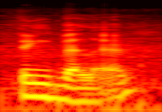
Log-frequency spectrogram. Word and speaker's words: Þingvellir: So, here in Iceland, specifically thinking, yes, that is how it's pronounced.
